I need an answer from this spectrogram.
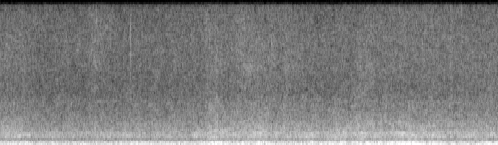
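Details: Bee swarm pouring out of its hive, a dense continuous hum of many wingbeats with a steady low drone and faint higher overtones, no pauses.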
